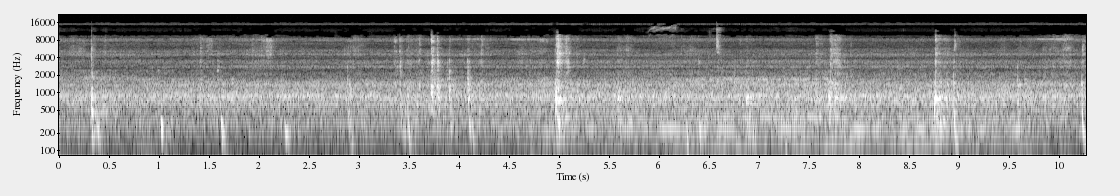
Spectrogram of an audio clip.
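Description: Fingertips tap softly on a glass touchscreen.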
